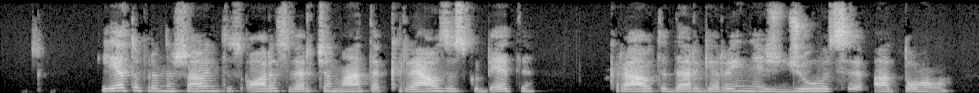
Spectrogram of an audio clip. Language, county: Lithuanian, Vilnius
